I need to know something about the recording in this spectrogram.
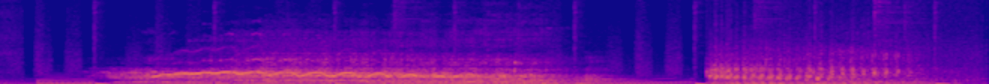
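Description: A horse neighs loudly, a long shaky whinny that rises and trembles, followed after a brief pause by a second shorter, breathy whinny.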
